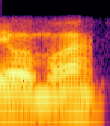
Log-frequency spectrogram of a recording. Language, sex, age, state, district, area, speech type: Sanskrit, male, 45-60, Karnataka, Vijayanagara, rural, conversation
